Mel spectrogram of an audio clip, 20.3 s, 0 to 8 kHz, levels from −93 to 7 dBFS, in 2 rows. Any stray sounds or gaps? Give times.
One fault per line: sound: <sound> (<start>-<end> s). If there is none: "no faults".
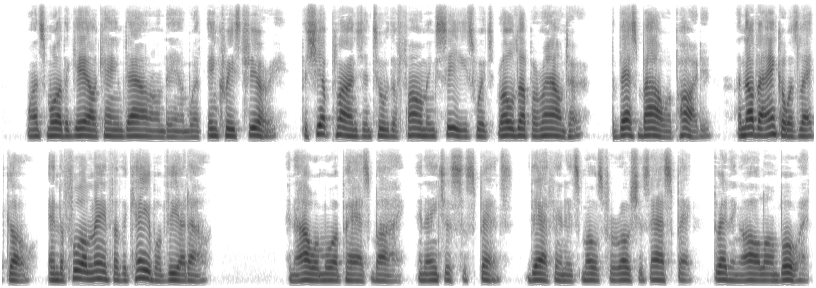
no faults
